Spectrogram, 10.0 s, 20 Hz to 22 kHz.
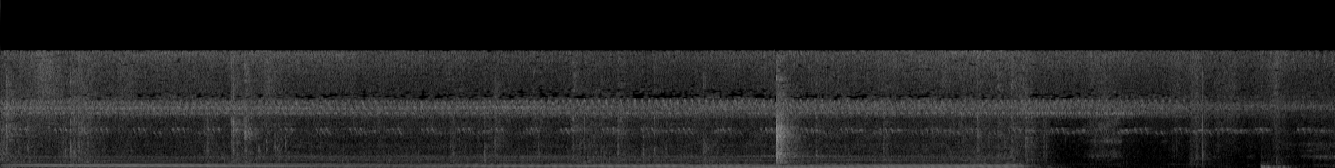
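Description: Sears Craftsman 139.53415SR chain-drive garage door opener running steadily as it raises a sectional garage door, with a single sharp click about six seconds in. The motor stops abruptly about eight seconds in as the door reaches the open position.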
